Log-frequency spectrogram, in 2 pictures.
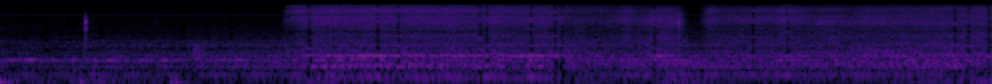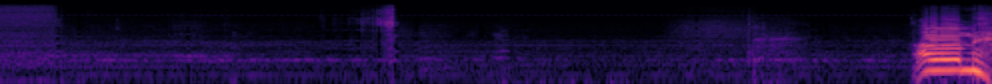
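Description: A sandpaper tool rubs against a wood turning with a steady hiss for several seconds, then fades to faint, scattered noises before a short loud burst at the end.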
